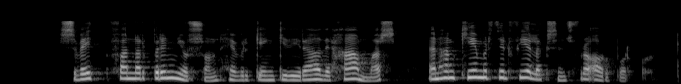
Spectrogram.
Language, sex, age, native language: Icelandic, female, 30-39, Icelandic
